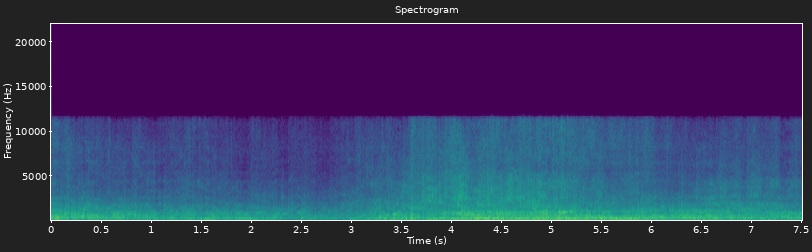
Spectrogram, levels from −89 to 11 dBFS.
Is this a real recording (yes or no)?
no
